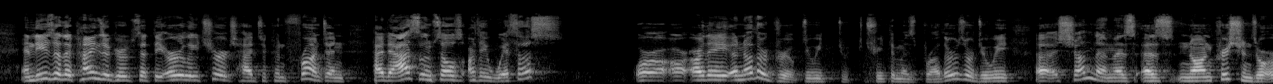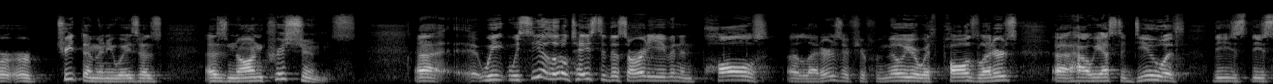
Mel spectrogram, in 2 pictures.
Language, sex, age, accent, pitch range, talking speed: English, male, 20-39, American, 145-185 Hz, 195 wpm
